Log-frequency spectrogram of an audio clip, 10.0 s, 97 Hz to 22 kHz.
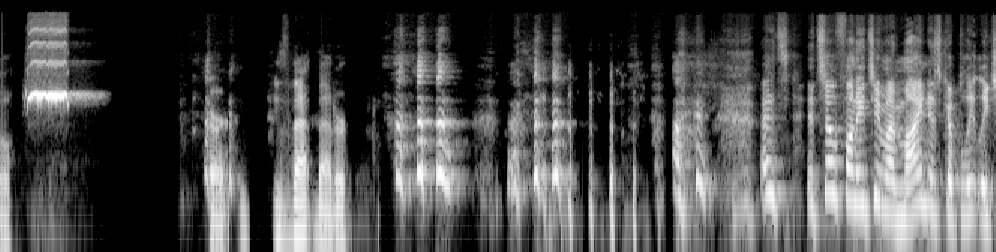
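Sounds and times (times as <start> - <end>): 
sharp shrill whistle blow: 0.2 - 1.2
laughter: 1.9 - 3.0, 3.8 - 8.0
speech: 2.1 - 3.6, 7.5 - 9.9.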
